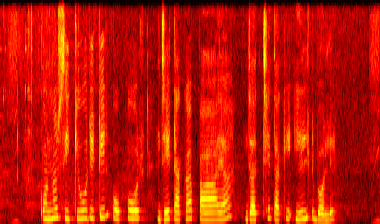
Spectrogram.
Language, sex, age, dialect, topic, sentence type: Bengali, female, 18-24, Western, banking, statement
